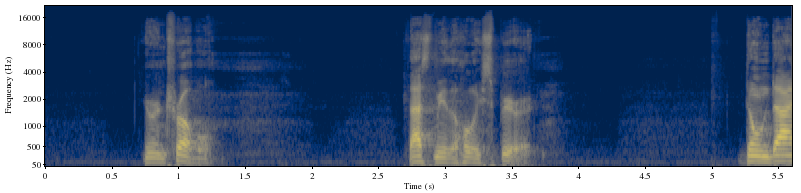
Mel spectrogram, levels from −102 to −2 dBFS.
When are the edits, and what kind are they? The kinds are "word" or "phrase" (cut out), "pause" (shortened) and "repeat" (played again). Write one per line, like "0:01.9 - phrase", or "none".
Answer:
0:02.9 - word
